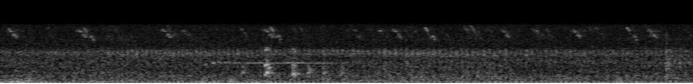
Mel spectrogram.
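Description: Small birds chirping: short, high, falling notes, several a second, with a brief lower call about three seconds in, over a steady low hum.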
